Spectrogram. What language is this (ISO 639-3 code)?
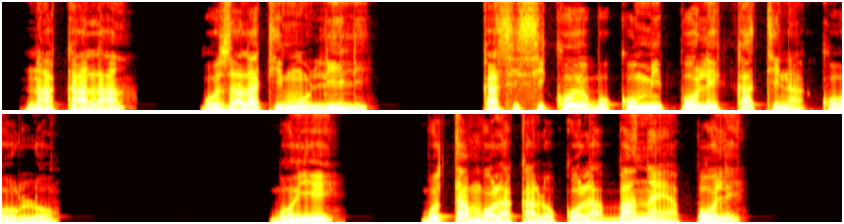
lin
